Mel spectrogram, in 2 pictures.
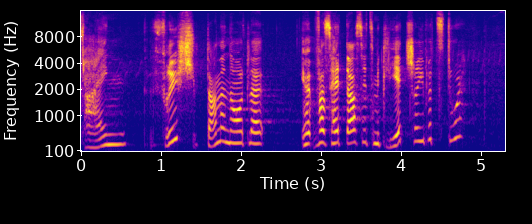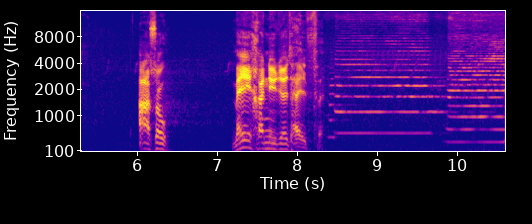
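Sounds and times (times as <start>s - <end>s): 
speech: 0.1s - 4.9s, 6.0s - 6.5s, 7.2s - 8.5s
two-tone bus horn blast: 8.4s - 10.6s.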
